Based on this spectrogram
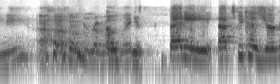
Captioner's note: laughs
